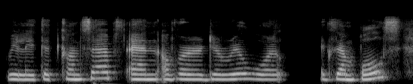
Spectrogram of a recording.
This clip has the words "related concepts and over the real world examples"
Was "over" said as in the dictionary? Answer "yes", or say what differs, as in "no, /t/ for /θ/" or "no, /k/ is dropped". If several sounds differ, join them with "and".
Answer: yes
